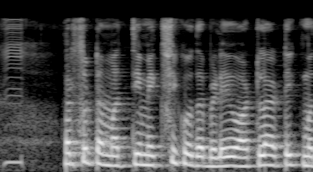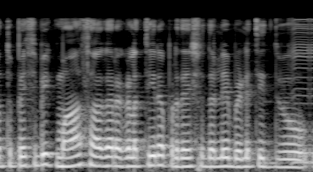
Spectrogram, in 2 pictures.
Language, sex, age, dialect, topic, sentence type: Kannada, male, 18-24, Mysore Kannada, agriculture, statement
